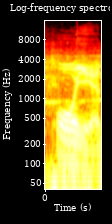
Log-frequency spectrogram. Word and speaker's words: Oyen: ball from titus oyen double check the pronunciation and asked him how you pronounce it it is oyen he's 6'4 180 a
